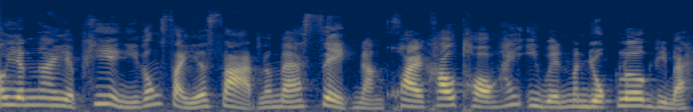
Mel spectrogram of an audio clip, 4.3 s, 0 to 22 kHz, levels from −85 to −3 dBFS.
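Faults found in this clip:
Nothing stood out on listening to this speech recording.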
